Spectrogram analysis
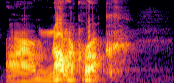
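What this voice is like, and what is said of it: Richard Nixon impression. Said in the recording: “Can you do a Nixon impression? ... Far better than Mandela.”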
